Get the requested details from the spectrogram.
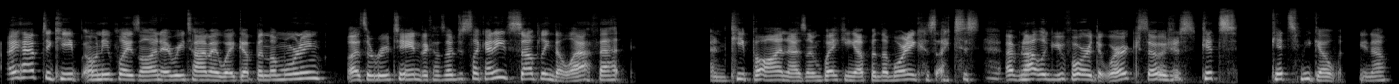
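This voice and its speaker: Chatty woman full of "like" fillers. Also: mid-range voice. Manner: chatty, lots of "like" fillers, enthusiastic. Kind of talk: casual chat.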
